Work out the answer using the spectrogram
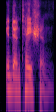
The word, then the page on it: indentation: American English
